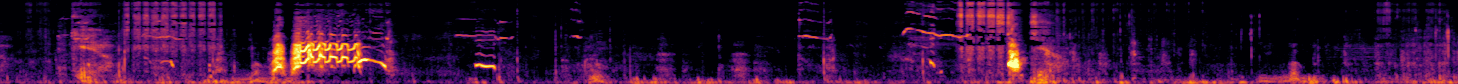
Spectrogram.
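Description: Leashed dogs whining and yelping with excitement close by. The loudest cry is one wavering whine, about a second and a half long, a few seconds in. A short sharp yelp with thin high squeaks comes about two-thirds of the way through.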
